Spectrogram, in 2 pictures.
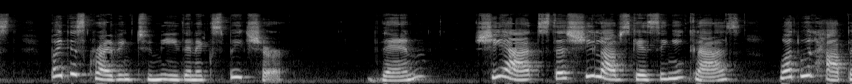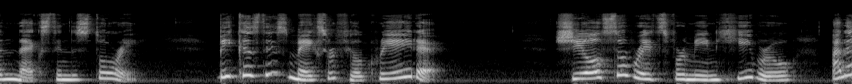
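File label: English Speaking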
